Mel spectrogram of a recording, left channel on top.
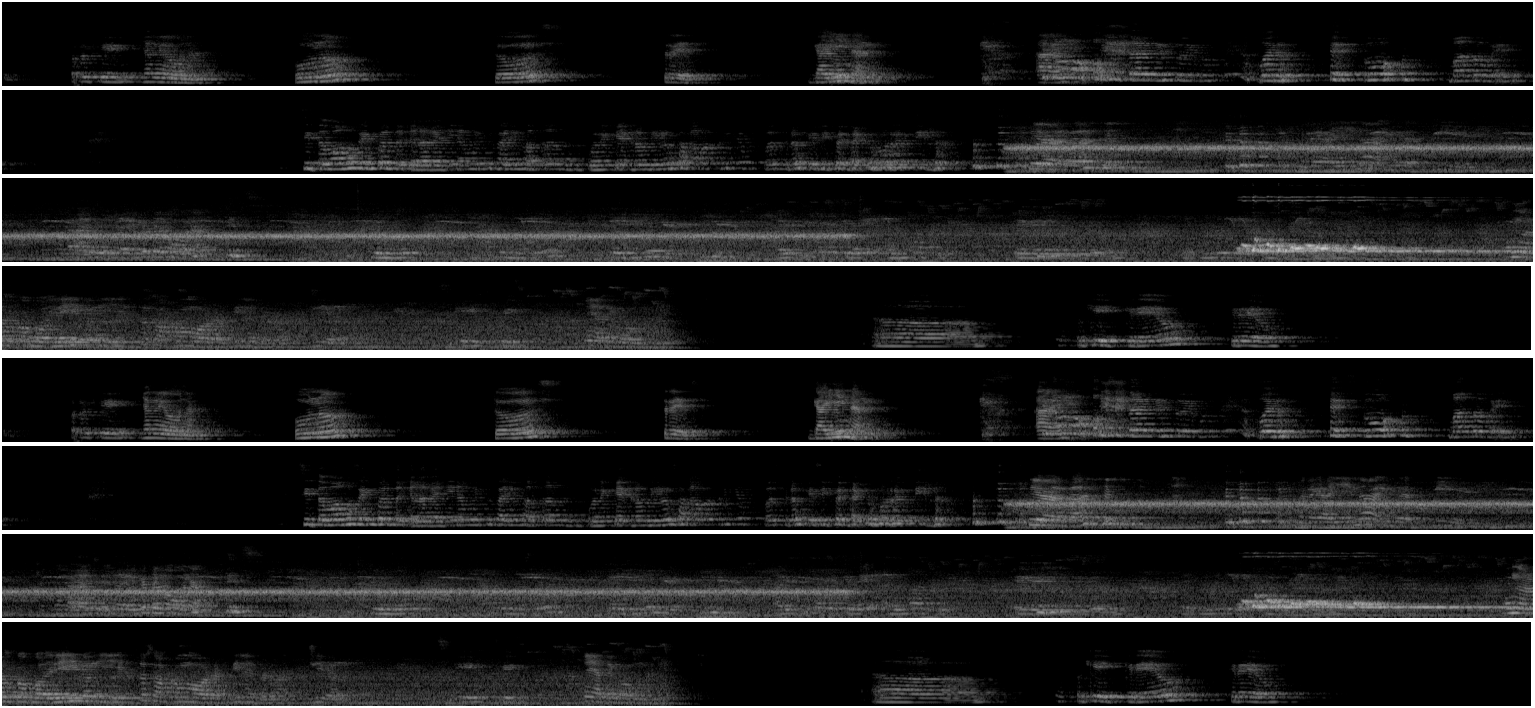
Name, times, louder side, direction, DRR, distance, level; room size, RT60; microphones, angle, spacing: voice 1, 0.8-1.3 8.2-8.8 9.8-10.1 10.4-12.9 13.3-14.1 14.5-15.1 16.2-16.4 18.3-25.7 27.5-28.2 28.9-29.0 31.3-33.2 33.9-34.8 35.3-36.2 36.7-38.0 38.3-40.1 40.7-41.8 42.4-44.8 46.1-47.1 50.3-51.2 54.6-55.8 56.7-57.8 58.2-58.7, equal, 25° right, -5 dB, 0.8 m, -43 dB
voice 2, 1.4-2.1 2.9-3.5 4.9-5.6 6.6-7.0 8.1-8.7 10.3-11.3 19.3-19.5 23.9-24.3 25.6-27.2 28.1-30.0 31.0-32.7 41.0-41.4 45.6-49.5 51.5-52.5 56.5-56.6, right 2 dB, 75° right, 2 dB, 0.4 m, -40 dB
sound 1, 25.3-39.1, left 1 dB, 40° left, 1.1 m, -36 dB
sound 2, 33.5-52.6, left 1 dB, 25° left, 0.5 m, -47 dB
sound 3, 43.0-46.1, left 4 dB, 85° left, 0.4 m, -28 dB
5.5 x 2.4 x 2.5 m, 1.1 s
head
